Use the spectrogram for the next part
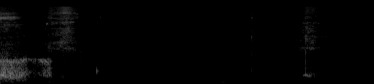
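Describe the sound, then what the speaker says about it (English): A single sharp sneeze burst, preceded by breathy intakes and followed by another short exhale, close and quiet otherwise. "I fucking want to sneeze"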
